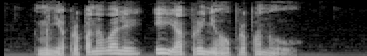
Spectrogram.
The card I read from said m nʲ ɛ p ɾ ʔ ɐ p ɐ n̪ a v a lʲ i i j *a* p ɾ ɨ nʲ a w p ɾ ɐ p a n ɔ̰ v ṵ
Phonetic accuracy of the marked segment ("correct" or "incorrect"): correct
